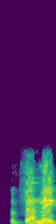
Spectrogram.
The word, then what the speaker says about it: WME: So these are the international organisations, कोप, वेमे करके इसको pronounce करते हैं, WME, वेमे, ICMJE, CSE, EASE.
